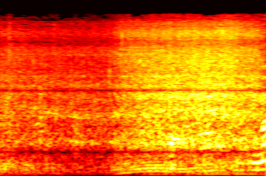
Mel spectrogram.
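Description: Lada Niva engine running, revving up about a second in, its note rising slightly and then holding, while the car sits stuck in the swamp just short of getting through.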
